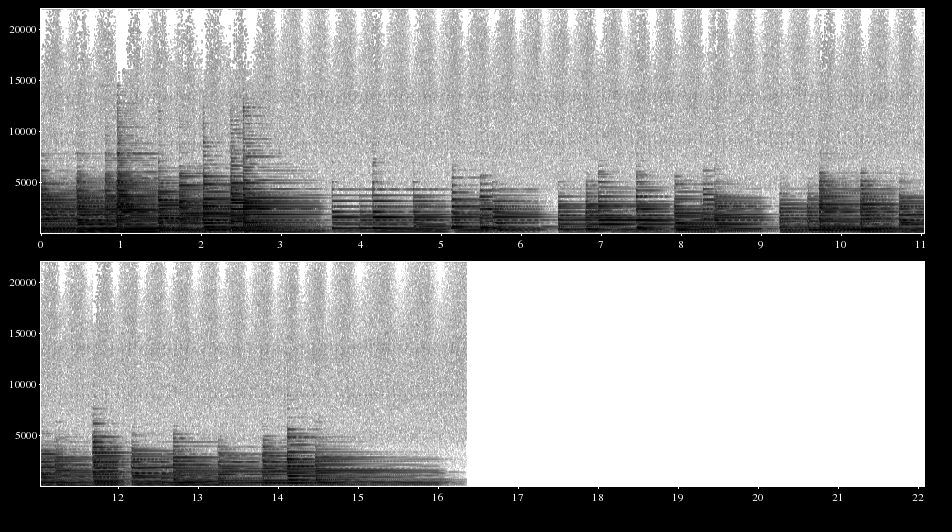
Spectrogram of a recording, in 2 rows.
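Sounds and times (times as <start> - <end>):
piano through Eventide H3000 chamber effect: 0.0 - 16.4.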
